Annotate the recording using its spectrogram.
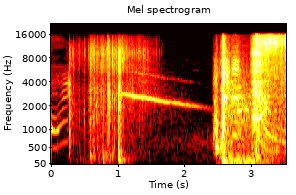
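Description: A falling object whistles as it drops.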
